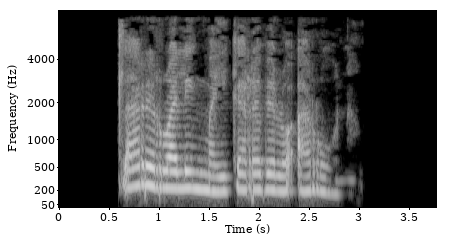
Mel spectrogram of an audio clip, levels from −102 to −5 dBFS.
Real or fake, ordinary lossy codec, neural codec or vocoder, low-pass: real; MP3, 32 kbps; none; 7.2 kHz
